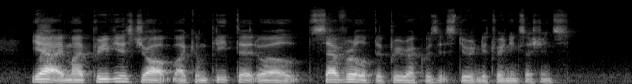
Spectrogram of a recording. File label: interviewee male filler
